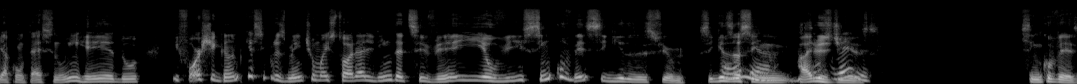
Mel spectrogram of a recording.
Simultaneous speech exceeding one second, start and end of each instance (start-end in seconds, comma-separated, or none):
7.2-8.7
